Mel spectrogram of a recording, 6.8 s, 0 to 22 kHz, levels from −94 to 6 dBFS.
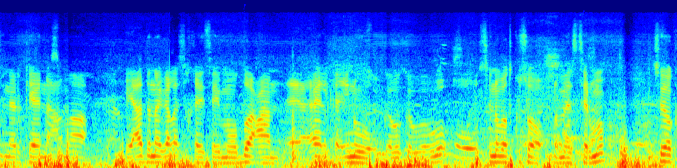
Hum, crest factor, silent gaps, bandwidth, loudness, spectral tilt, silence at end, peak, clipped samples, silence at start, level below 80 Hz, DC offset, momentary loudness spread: none; 16 dB; none; 11 kHz; -17 LUFS; -8 dB/octave; 0 s; 0 dBFS; under 0.1%; 0 s; -20 dBFS; under 0.1%; 5 LU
